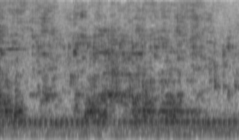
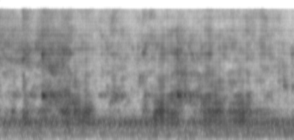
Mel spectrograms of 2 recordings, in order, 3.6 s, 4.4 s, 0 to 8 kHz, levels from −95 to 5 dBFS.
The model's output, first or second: second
